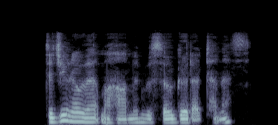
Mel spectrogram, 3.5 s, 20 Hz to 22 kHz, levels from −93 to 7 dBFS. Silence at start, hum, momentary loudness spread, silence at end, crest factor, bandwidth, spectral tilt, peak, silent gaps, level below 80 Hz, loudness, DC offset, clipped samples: 0.6 s; none; 10 LU; 0.4 s; 16 dB; 7.6 kHz; -6.5 dB/octave; -10 dBFS; none; -60 dBFS; -27 LUFS; under 0.1%; under 0.1%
